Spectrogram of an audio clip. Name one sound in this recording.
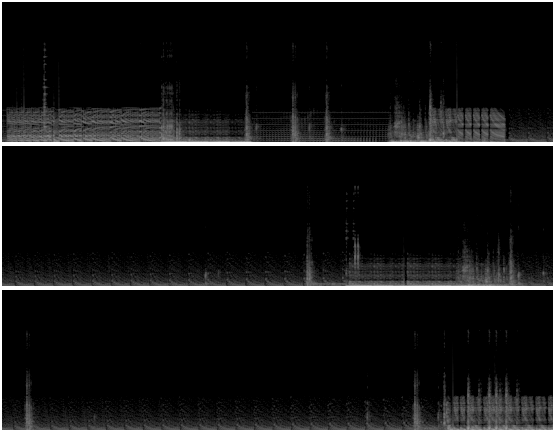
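A pinball machine plays bursts of electronic music and chimes.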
